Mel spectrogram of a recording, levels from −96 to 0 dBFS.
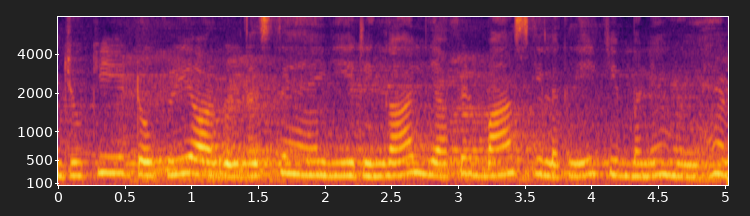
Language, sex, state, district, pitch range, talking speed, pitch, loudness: Hindi, female, Uttarakhand, Tehri Garhwal, 225-250 Hz, 190 wpm, 235 Hz, -14 LUFS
